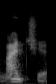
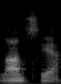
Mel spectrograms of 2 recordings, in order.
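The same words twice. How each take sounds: First: The name is pronounced in an Italian way. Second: The name is pronounced in an anglicized way. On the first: The speaker calls it right. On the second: The speaker calls it wrong.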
